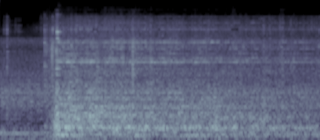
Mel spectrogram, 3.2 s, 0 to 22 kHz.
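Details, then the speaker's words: 2012 Toro Timecutter SS 5000 mower deck: a spindle spinning freely gives a rough whirr with a faint thin tone, unlike the quiet one beside it; noisy spindle bearing suspected, and new spindles are on hand to replace them. "and that one's a bit noisy so um when this guy traded this machine into me he gave me these new spindles two of them though and I wonder if he knew that those two were starting to go"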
